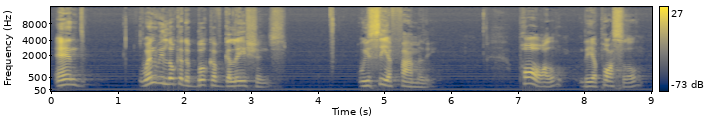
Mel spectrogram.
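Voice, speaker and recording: A pastor from Guyana whose Guyanese accent colours every line of his sermon. His voice sits a little high for a man. He moves from hushed, prayerful passages to loud, emphatic preaching.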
